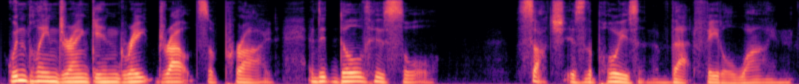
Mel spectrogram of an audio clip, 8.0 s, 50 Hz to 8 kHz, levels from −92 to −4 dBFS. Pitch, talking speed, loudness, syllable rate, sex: 130 Hz, 150 wpm, -18 LUFS, 3.9 syllables/s, male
